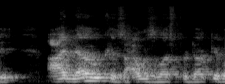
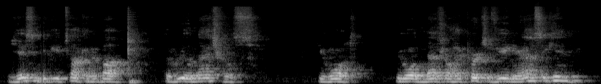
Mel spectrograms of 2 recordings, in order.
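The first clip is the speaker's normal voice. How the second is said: mock, heavy-breathing put-on delivery. Speaker quotes how a man said a line to jason, imitating heavy breathing. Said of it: "He was breathing really heavy when he said it too".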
